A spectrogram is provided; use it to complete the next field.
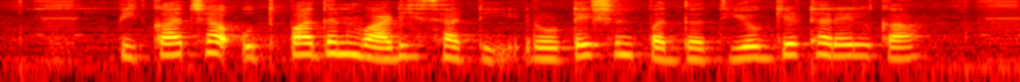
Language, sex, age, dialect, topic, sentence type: Marathi, female, 25-30, Northern Konkan, agriculture, question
